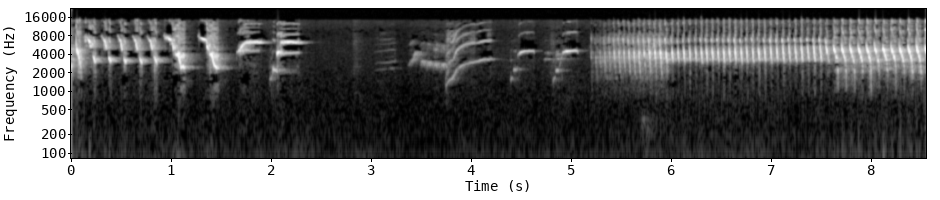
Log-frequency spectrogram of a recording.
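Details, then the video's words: Canary giving a mating call: a quick burst of chattering notes and falling sweeps, a short pause with soft rising whistles, then a long, even, rapidly repeated trill that grows louder. "Active LIVE mating call Canary Singing"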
